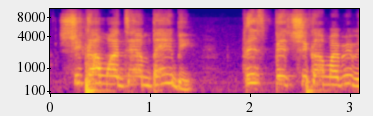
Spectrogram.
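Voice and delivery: high-pitched imitated accusation; mock accusing man. Voices the man accusing her to cops.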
